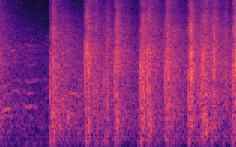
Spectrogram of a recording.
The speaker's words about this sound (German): Ehemalige Taliban-Kämpfer, die nun in Kabul als Polizisten agieren, schießen sekundenlang in die Luft.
